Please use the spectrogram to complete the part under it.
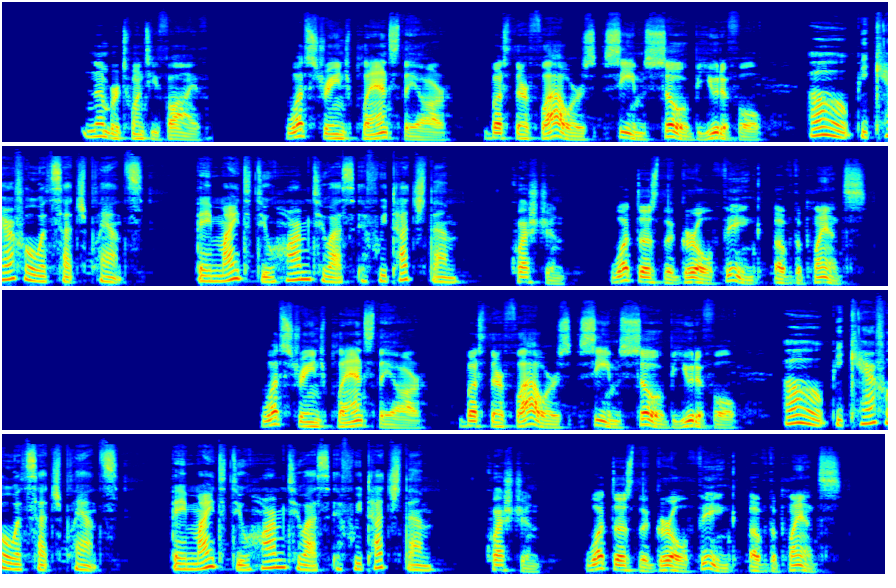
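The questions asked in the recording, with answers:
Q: What does the girl think of the plants?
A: They might be harmful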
